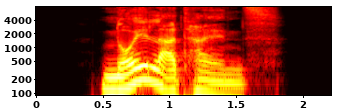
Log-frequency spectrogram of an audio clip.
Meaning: genitive singular of Neulatein
- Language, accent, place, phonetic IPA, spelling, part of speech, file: German, Germany, Berlin, [ˈnɔɪ̯laˌtaɪ̯ns], Neulateins, noun, De-Neulateins.ogg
